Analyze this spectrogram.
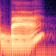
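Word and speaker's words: ب: সাথে পড়ুন খুব সহজে একবার বলুন বা খুব কষ্ট করার দরকার নেই দুই ঠোঁট দুই ঠোঁটের সাথে মিলিয়ে শুধু উচ্চারণ করুন বা এরপরে আমরা দেখি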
